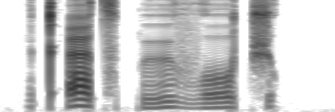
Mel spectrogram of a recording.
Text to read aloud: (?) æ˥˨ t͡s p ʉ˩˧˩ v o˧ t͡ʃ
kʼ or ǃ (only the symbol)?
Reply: kʼ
